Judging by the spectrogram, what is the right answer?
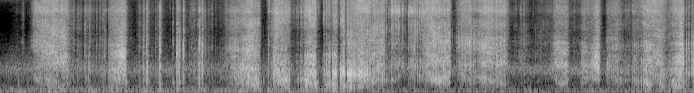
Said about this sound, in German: Zeckenschutz. Ja, also. Klebeband gerade fünfmal ums Bein gewickelt.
